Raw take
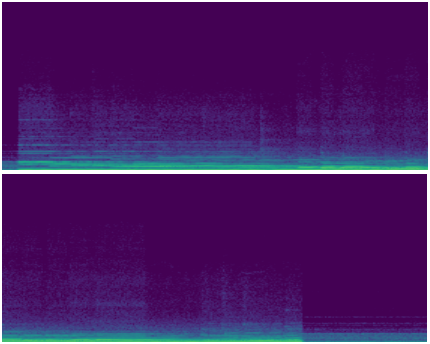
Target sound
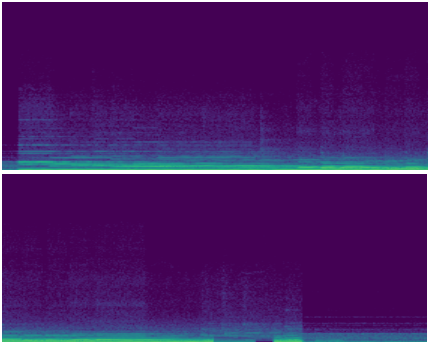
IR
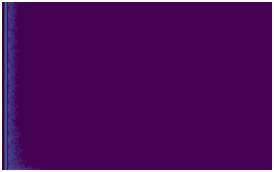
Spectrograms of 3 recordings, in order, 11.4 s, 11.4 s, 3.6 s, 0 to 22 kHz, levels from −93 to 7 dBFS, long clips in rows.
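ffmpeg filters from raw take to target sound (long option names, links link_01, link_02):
-filter_complex "[0:a]asettb=1/sr,asplit=3[link_01][link_02][link_03];[link_01]atrim=end=8.494[link_04];[link_02]atrim=start=8.49:end=9.3,asetpts=PTS-STARTPTS,afade=type=in:duration=0.004:curve=qsin,afade=type=out:start_time=0.806:duration=0.004:curve=qsin,highpass=frequency=1000:width=0.5412,highpass=frequency=1000:width=1.3066[link_05];[link_03]atrim=start=9.296[link_06];[link_04][link_05]acrossfade=duration=0.004:curve1=hsin:curve2=qsin[link_07];[link_07][link_06]acrossfade=duration=0.004:curve1=qsin:curve2=hsin,asplit=2[link_08][link_09];[link_09]aecho=0:1:554:0.0668[link_10];[link_08][link_10]amix=inputs=2:normalize=0"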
